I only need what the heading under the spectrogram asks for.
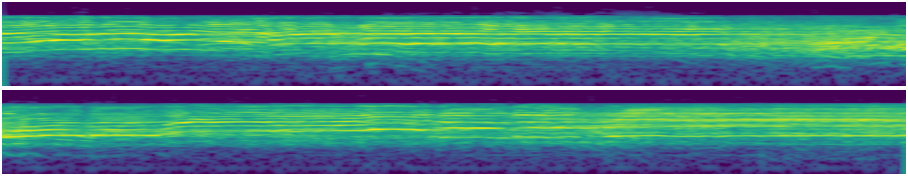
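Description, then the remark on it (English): A large stadium crowd boos steadily, a dense wash of sustained, droning voices that swells and wavers without a break for the full nine seconds, loud throughout. “You hear the booing, right? Do you hear the booing? It's horrible.”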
